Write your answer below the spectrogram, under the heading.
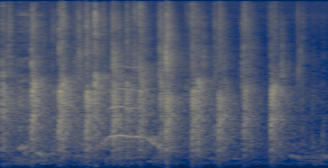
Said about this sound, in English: Who's working up there today? Yes, they deserve a hand clap.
